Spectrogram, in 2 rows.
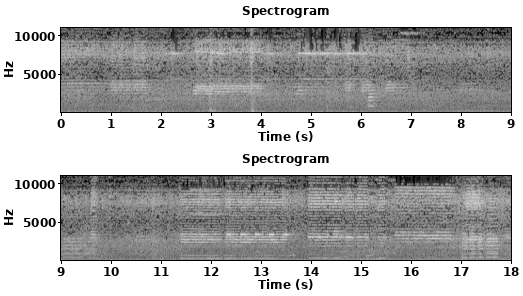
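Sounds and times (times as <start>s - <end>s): low traffic noise: 0.0s - 18.0s.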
